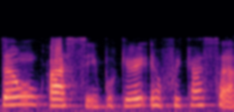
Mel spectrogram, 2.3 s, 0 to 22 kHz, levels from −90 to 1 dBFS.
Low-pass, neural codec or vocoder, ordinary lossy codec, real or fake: 5.4 kHz; none; Opus, 64 kbps; real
